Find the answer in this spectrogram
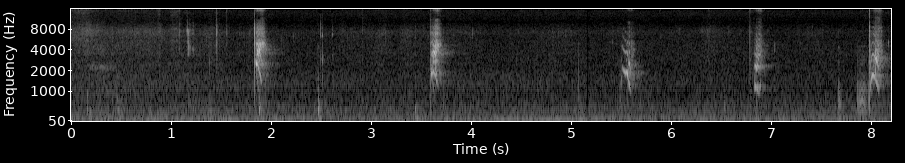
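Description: Kisses close to a phone's microphone: four short lip smacks, spaced about one and a half to two seconds apart, fairly faint.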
